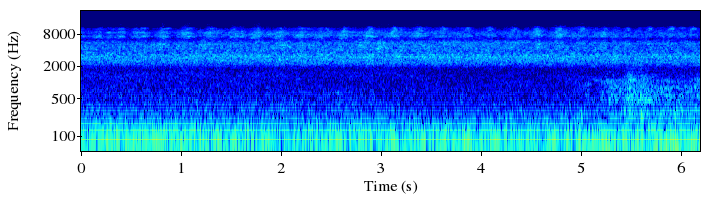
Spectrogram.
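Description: Steady outdoor ambience of high insect chirring over a low rumble; about five seconds in, a distant Yosan Line electric train begins to be heard approaching, its rumble growing toward the end.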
